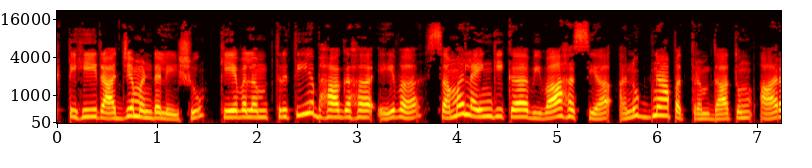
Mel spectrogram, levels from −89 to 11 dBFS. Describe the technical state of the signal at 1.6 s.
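Pre-echo at 1.63 s: the block-wide quantisation noise leaks into the quiet moment before a sharp attack, adding a roughly 19 ms hiss and softening the onset. The surrounding audio is plainly watery and swirly with smeared attacks, likely from MP3 compression at a low rate, which fits about 48 kbps.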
